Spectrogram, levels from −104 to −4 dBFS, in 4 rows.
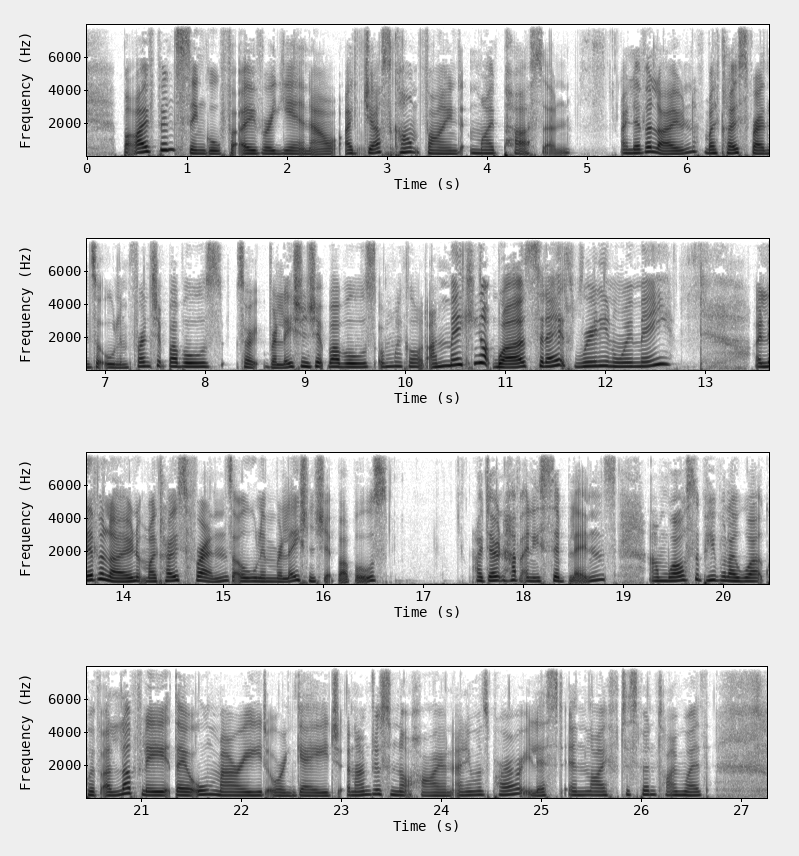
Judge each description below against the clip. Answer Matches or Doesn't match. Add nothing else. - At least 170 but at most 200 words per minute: Matches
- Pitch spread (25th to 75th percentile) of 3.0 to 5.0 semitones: Matches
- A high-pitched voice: Matches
